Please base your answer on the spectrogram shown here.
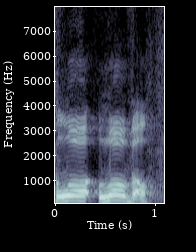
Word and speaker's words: Louisville: No? No, don't say it like that. Louisville. Louisville? Louisville. Just keep going. Louisville. So that's one of those things. You move up in this territory, it's Louisville. All right, we have Bahama Brian, Mr.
